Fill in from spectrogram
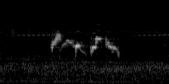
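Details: A red-whiskered bulbul sings as a decoy challenging rivals at a Kim Bôi trapping site, 9 February 2019. It gives a loud, clear, rollicking phrase of four warbled notes in under a second against a quiet background.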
